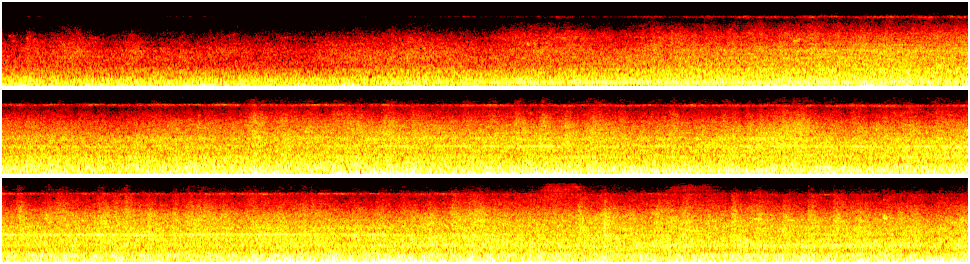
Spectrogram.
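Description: A train running past on the rails, its noise building gradually.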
